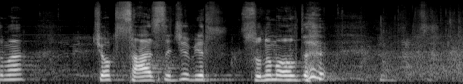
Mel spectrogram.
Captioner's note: laughing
